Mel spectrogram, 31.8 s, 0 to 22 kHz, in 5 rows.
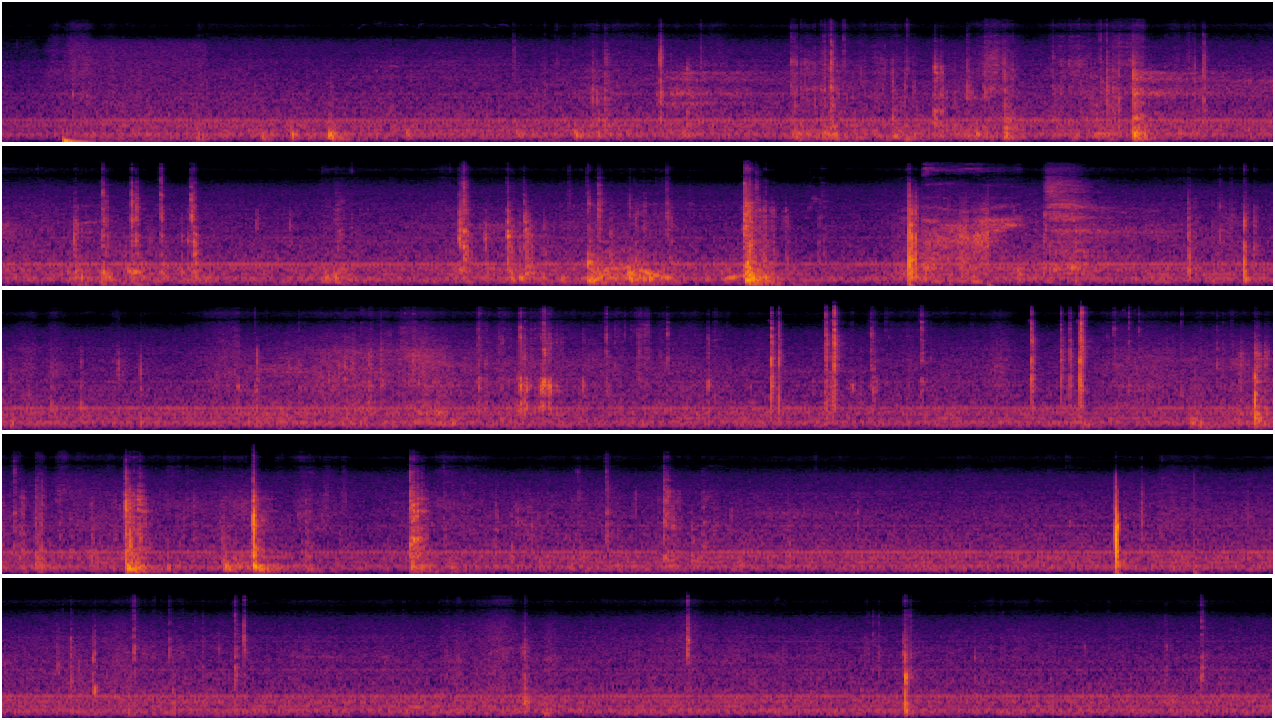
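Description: Steady hum in the cockpit of a Pilatus PC-24 parked with its engines not yet started, over scattered clicks, knocks and rustles as the crew handle switches, seat belts, headsets and sunglasses.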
